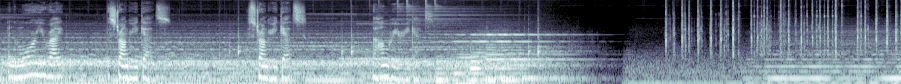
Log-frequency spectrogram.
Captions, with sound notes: And the more you write, the stronger he gets. The stronger he gets, the hungrier he gets. (haunting music) (keys clicking) (ominous music)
